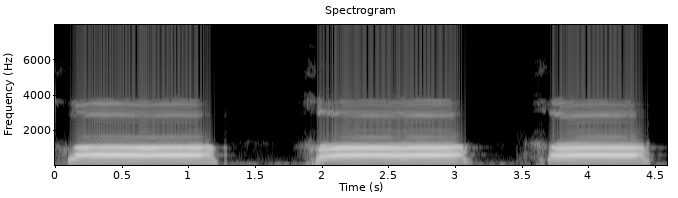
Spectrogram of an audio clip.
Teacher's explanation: اس لفظ کو پر پڑھا جائے گا، یعنی موٹا پڑھا جائے گا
